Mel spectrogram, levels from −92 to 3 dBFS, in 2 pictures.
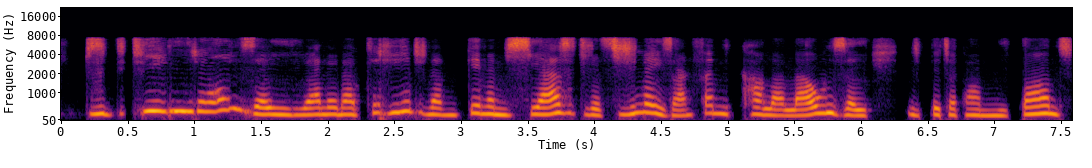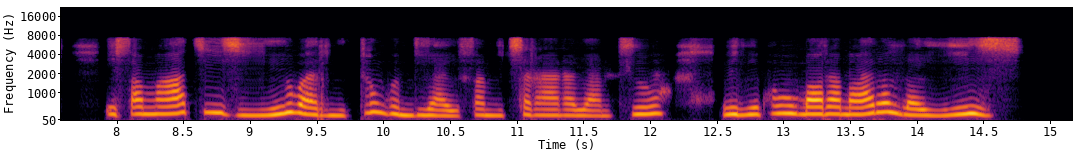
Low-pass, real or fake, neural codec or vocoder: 7.2 kHz; fake; codec, 16 kHz, 0.8 kbps, ZipCodec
